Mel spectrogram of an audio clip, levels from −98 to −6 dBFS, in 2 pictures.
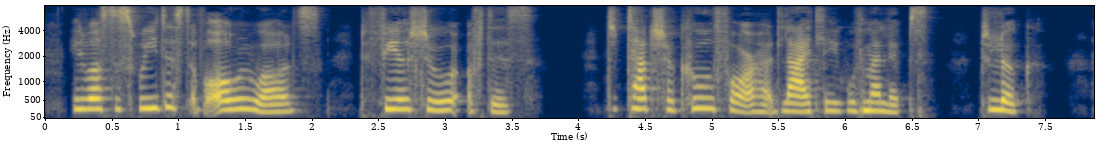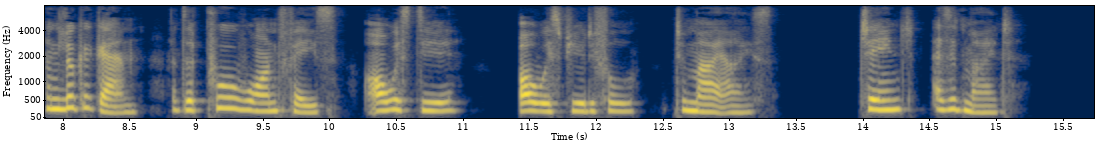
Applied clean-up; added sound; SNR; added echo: none; none; none; none.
